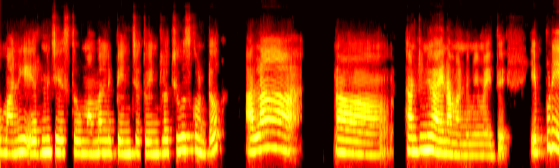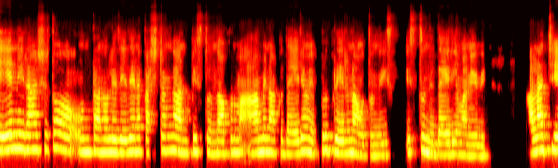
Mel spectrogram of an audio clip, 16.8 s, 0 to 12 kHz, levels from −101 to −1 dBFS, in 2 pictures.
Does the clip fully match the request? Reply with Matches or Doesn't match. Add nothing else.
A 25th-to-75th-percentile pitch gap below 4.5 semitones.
Matches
